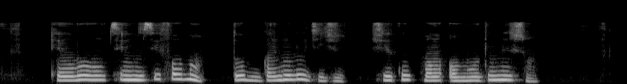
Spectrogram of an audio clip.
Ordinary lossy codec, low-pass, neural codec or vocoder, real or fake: AAC, 32 kbps; 7.2 kHz; autoencoder, 22.05 kHz, a latent of 192 numbers a frame, VITS, trained on one speaker; fake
